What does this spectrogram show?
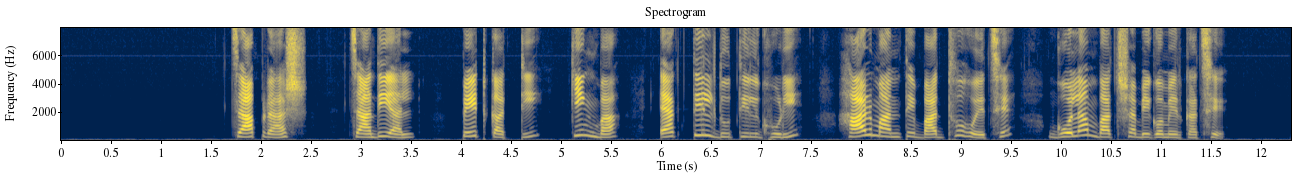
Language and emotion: Bengali, neutral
